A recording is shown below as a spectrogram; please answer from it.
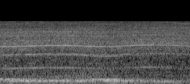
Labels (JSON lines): {"label": "anthrophony, boat engine", "recorder": "SoundTrap 500"}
